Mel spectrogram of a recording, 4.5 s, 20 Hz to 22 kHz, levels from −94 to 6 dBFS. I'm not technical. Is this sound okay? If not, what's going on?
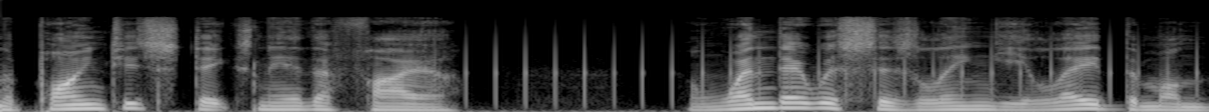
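No. From 1.63 to 4.49 s there's a train of clicks: about 30 near-identical ticks, steady at roughly nine per second, even in pauses. That steady, repeating pattern sets it apart from a single random pop, and likely comes from electrical interference or a faulty connection or power supply.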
